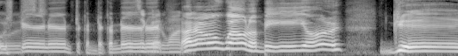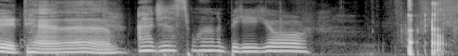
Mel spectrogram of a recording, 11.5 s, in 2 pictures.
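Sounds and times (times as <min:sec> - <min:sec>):
speech: 0:00.0 - 0:09.7, 0:10.8 - 0:11.4
loud guttural burp: 0:10.8 - 0:11.4.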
